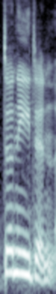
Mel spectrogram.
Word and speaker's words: Dunedin: Zealand you much a place called was it Dunedin or dinner did Dunedin yeah Dunedin they weren't mental you had name Ed's put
